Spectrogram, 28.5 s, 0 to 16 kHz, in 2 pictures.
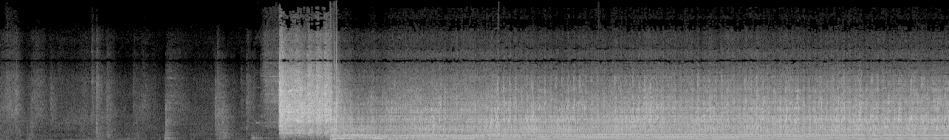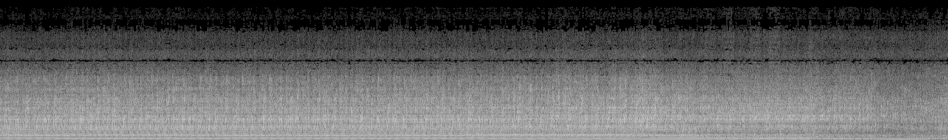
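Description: Nissan 370Z's 3.7-litre V6 with a straight-piped Tomei 3-inch titanium exhaust, cold-started: a few faint clicks, then the engine catches with a sudden loud burst about four seconds in and settles into a loud, steady high cold idle. Near the end the idle drops to a lower pitch as the revs come down.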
